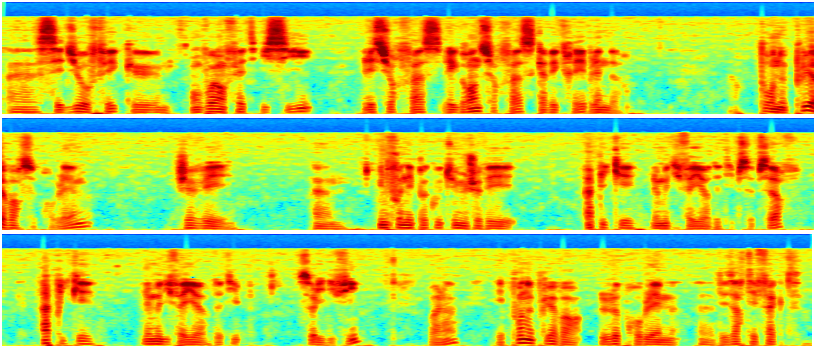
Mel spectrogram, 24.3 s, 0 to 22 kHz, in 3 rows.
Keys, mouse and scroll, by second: 7.6 click, 15.1 click, 18.9 middle click.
